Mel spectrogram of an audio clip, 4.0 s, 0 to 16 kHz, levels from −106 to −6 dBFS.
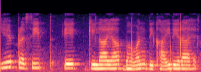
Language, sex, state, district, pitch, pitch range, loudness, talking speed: Hindi, female, Uttar Pradesh, Lalitpur, 200 Hz, 190-240 Hz, -16 LUFS, 150 wpm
